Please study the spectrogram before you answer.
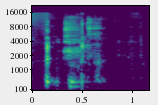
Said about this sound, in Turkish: Boğazlaştık pardon gençler.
